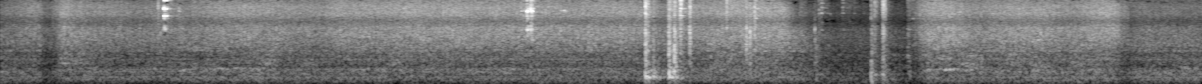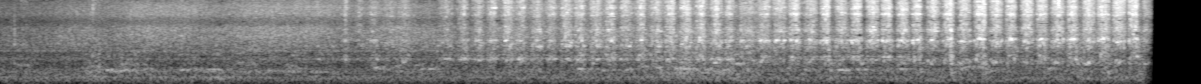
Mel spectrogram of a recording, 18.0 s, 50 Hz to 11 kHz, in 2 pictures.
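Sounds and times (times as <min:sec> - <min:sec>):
hacksaw cutting metal: 0:11.5 - 0:17.7.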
